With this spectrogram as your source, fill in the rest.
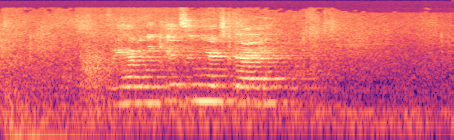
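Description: A man speaks briefly into a microphone, heard in a large echoing room.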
